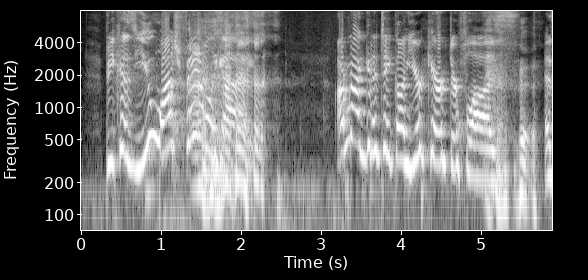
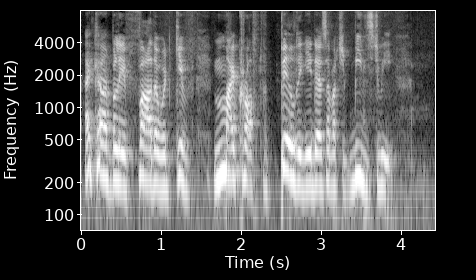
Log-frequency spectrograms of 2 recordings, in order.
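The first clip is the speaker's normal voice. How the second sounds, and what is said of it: Put-on British accent. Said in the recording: “sound to you a bit like Stewie Griffin? ... my ability to do accents ... evil British”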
